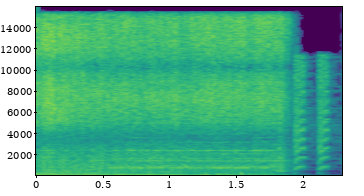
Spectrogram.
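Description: Loud film action soundtrack: a dense, sustained wash of music and sound effects with a deep rumble and a held note, cut off abruptly just before the end.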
